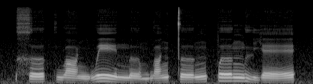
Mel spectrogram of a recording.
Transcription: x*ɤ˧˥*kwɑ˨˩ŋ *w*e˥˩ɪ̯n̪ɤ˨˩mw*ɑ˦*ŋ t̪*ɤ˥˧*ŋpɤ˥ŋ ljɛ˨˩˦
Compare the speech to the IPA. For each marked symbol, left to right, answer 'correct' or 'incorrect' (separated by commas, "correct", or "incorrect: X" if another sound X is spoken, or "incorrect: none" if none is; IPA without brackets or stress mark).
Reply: correct, correct, correct, incorrect: ɤ˧˥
